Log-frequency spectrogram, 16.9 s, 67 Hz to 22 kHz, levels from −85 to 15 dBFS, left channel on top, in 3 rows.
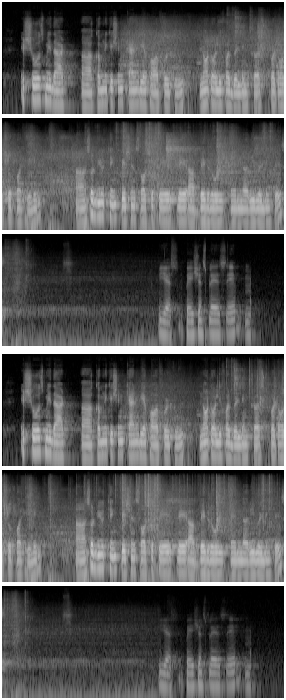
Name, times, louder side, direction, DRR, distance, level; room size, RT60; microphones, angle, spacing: voice 1, 0.4-1.3 1.6-3.7 3.9-6.4 7.1-11.3, right 1 dB, 15° right, 13 dB, 0.7 m, -19 dB
sound 1, 2.4-11.2, left 4 dB, 60° left, 2.7 m, -34 dB
sound 2, 2.8-3.6 3.9-11.8, right 4 dB, 65° right, 5.8 m, -33 dB
sound 3, 8.3-14.5, right 2 dB, 45° right, 3.1 m, -44 dB
voice 2, 14.4-16.3, left 4 dB, 85° left, 15 dB, 0.9 m, -32 dB
19.5 x 16.5 x 9.5 m, 0.87 s
head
